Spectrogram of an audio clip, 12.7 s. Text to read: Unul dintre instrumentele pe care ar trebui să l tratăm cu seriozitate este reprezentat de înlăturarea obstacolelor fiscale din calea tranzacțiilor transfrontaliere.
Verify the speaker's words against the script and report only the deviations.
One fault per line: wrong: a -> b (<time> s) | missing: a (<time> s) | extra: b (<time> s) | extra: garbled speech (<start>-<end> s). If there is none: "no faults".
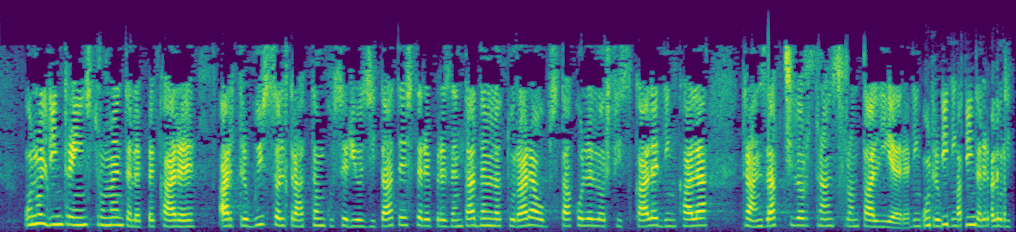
extra: garbled speech (11.4-12.7 s)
